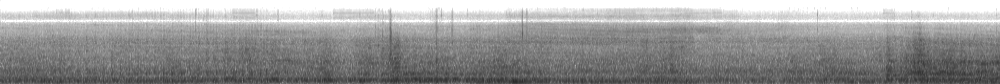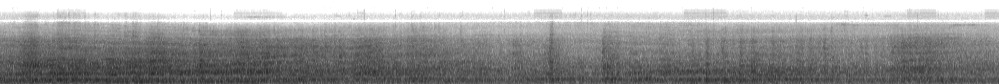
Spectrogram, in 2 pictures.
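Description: Snow plow trucks and cars passing on a snow-covered highway: a steady noise of engines and tyres that swells and fades, loudest about ten seconds in and again near the end.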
